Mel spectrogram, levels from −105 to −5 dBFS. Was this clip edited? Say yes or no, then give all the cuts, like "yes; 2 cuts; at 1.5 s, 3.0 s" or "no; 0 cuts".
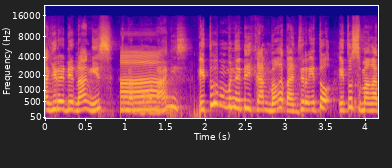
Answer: yes; 2 cuts; at 0.9 s, 1.8 s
